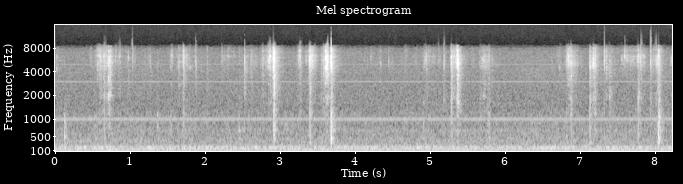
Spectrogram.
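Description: Trading cards in rigid plastic toploaders clicking and sliding against each other as they are sorted by hand: a scatter of light clicks, the sharpest a little under three and four seconds in, over a steady low hum.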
